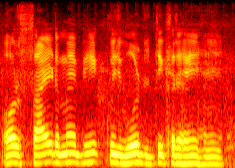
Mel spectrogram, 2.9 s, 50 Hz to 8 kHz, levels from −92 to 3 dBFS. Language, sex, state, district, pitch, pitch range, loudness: Hindi, male, Uttar Pradesh, Lucknow, 145 Hz, 135-155 Hz, -15 LUFS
